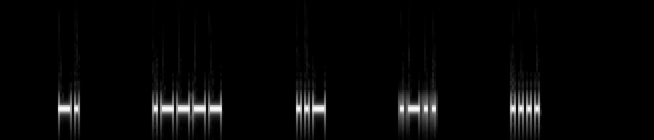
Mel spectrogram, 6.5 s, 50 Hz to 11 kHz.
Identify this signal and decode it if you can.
Morse code, heard as a keyed tone, about 30 wpm, spaced as for 10 wpm, 700 Hz. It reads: N1ULH
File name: Lesson 17g - Letter u - Call Signs 30wpm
